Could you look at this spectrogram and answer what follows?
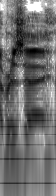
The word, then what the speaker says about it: Faberge: It's Fabric. I can't say it right, but that's a... – Faberge. – Yeah. – Russia. – Yes. – Yeah, that's probably right. – Faberge. Wow. – Faberge. That's it. Yeah.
